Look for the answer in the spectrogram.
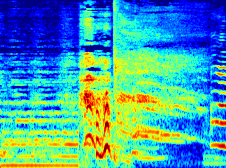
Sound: Tom laughs uncomfortably; laughs

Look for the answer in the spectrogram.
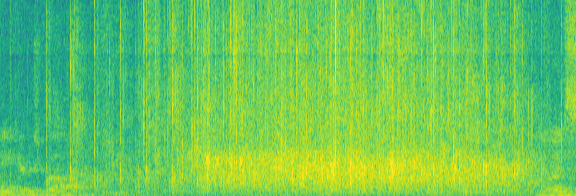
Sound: audience applauding

